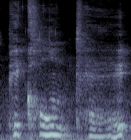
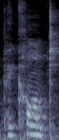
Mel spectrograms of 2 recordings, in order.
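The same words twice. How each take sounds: First: "picante" drawn out, ending in a stressed -tay; accented final e. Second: "picante" said like piquant, pee-KONT; silent final e. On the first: Host puzzled by the label's accent mark, "picante" ending in -tay. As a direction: slowly sound out "picante" as pee-kon-TAY. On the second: Host ignores the label's accent mark, "picante" ending on t. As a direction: drop the last vowel of "picante", ending on t. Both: Real, not acted. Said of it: "don't know why there's an accent on there".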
